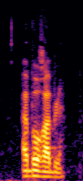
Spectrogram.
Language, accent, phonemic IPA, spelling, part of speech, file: French, France, /a.bɔ.ʁabl/, abhorrable, adjective, LL-Q150 (fra)-abhorrable.wav
- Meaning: abhorrable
